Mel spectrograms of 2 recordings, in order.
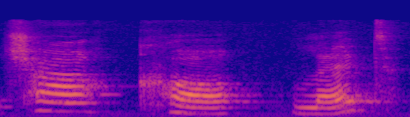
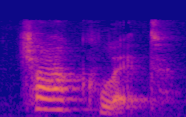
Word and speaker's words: chocolate: the e disappears different here are a couple of words with the letter O that a lot of people get wrong we don't say cha call let we say chocolate I remember don't say choc'late it's chocolate I'd like some chocolate in this next word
